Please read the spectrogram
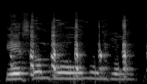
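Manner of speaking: high, squeaky-pitched mock answer; hammed-up high little voice; comic meek reply. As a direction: pitch it way up, then shrink away. Comic reply after shouting Satan.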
